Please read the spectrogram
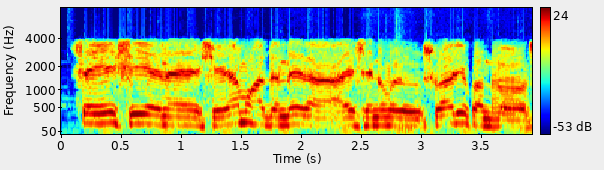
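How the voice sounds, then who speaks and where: Noticeable background noise accompanies a man with a fairly high voice for a man. He talks at a moderate pace with ordinary pitch variation. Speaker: board member of a local therapy centre. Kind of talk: radio interview. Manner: halting, many repeated words and fillers.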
